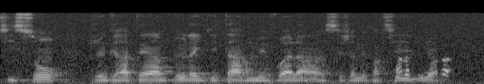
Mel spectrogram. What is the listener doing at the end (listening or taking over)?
taking over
